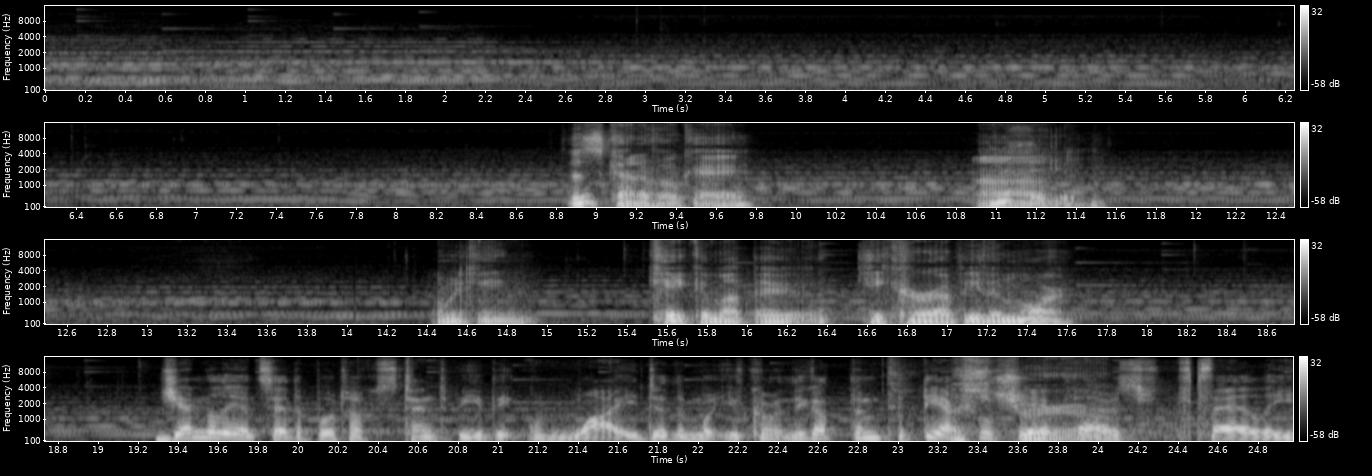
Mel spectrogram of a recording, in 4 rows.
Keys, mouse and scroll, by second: 3.0 click, 3.3-4.8 middle drag, 5.0-5.6 scroll down 2, 5.6-6.2 middle drag, 6.4 click, 7.0 scroll down 1, 7.6-13.5 middle drag, 14.7-15.2 middle drag, 19.2 z, 20.7-23.0 middle drag, 23.2 middle click, 24.2 scroll up 3.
